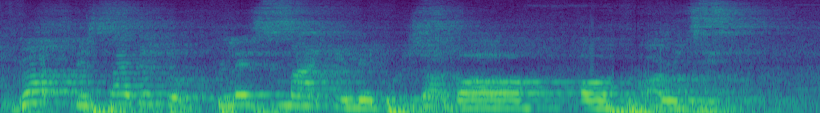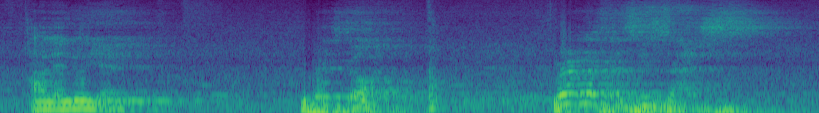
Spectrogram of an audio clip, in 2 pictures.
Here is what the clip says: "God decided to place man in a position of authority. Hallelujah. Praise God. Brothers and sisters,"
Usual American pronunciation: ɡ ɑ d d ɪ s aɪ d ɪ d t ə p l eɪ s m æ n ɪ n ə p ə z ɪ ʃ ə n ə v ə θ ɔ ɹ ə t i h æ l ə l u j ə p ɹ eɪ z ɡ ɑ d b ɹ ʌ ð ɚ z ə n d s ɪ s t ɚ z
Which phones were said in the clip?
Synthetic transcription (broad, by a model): ɡ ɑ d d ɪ s aɪ d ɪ d t ə p l eɪ s m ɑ ɪ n ə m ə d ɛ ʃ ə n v ə θ ɔ ɹ ə t i h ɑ l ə l u j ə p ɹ eɪ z ɡ ɑ d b ɹ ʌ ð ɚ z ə n s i s t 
